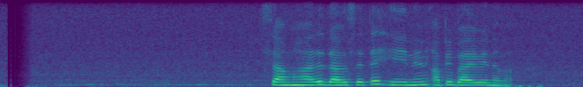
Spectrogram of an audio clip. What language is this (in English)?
Sinhala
